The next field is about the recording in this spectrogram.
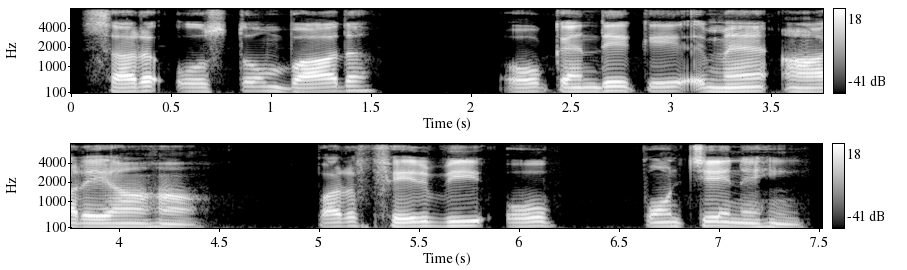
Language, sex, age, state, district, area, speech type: Punjabi, male, 18-30, Punjab, Shaheed Bhagat Singh Nagar, rural, spontaneous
